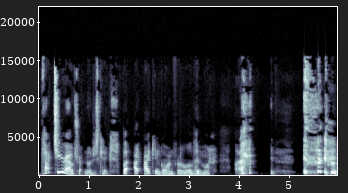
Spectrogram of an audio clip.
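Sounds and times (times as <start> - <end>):
speech: 0.5 - 4.3
person coughing: 4.0 - 5.9.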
